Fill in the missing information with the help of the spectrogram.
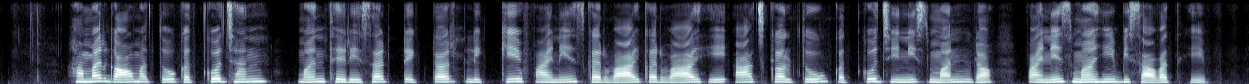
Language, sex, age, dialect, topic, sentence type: Chhattisgarhi, female, 25-30, Central, banking, statement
